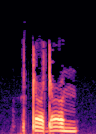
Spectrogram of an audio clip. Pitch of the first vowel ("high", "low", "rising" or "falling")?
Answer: falling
